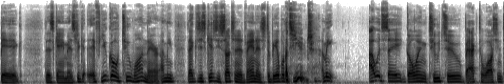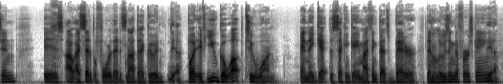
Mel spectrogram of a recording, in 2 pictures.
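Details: Adult male speaker; Normal speech.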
